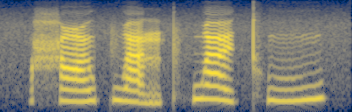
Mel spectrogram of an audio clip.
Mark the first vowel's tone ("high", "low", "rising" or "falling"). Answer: rising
